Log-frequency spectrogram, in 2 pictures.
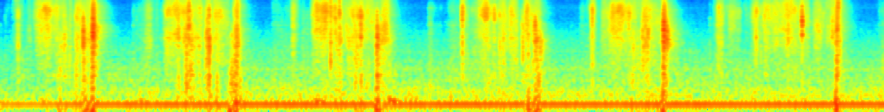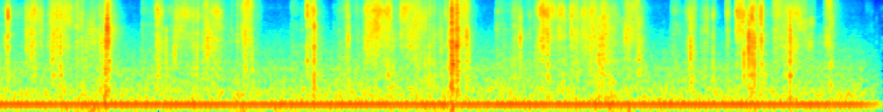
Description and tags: Page turn
Turning the pages of a book.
